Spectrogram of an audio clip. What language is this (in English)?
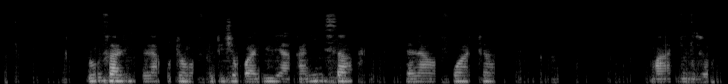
Swahili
